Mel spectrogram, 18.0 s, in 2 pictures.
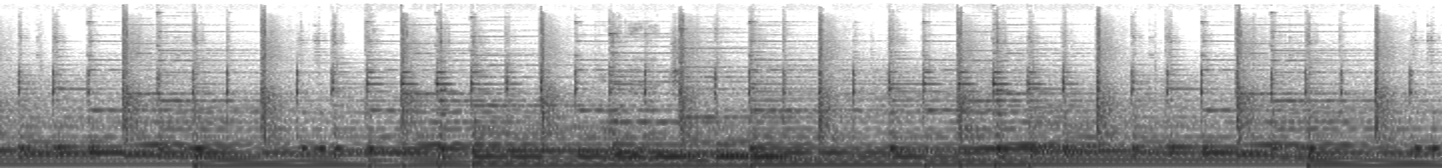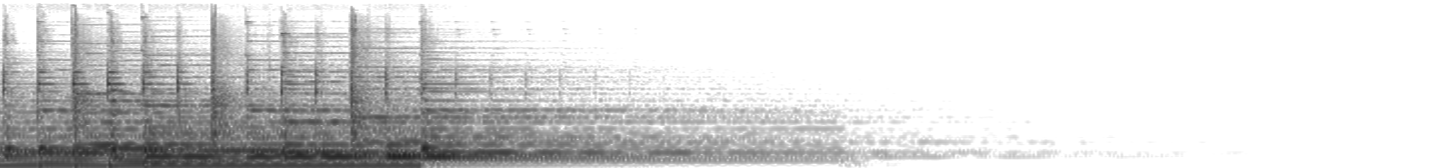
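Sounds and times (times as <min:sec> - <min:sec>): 
corporate ukulele music: 0:00.0 - 0:13.9.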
